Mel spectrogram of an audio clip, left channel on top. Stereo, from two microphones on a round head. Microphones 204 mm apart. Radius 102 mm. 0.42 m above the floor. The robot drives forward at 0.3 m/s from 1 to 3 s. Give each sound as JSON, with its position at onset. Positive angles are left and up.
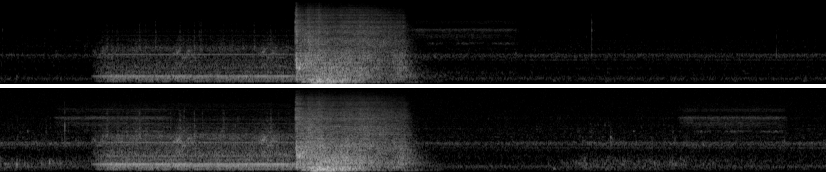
{"t": 3.0, "sound": "a splash", "side_deg": 30, "distance_m": 2.0}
